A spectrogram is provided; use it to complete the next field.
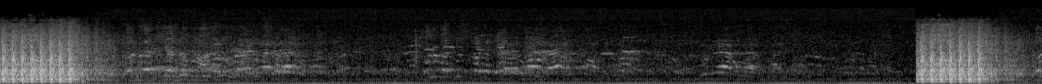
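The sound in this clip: Bursts of celebratory automatic gunfire at a gathering of arriving guests in Souq al-Kanda: a loud, rapid volley opens, murmuring voices fill the quieter middle, and a second dense burst of shots closes.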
